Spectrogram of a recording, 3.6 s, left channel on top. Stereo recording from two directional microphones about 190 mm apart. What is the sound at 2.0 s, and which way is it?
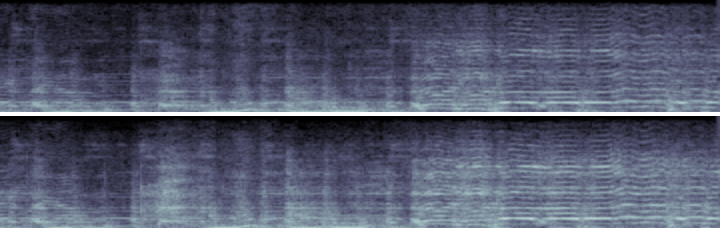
Music, 65° left (ahead or behind).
